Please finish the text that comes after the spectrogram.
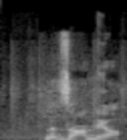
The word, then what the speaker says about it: lasagna: Italian word है, मगर इसको क्या बोलते हैं? लजानिया। अगली बार कॉन्फिडेंटली बोलना लजानिया खा के आया हूँ, या फिर वेटर को बोलना मेरे लिए लजानिया।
